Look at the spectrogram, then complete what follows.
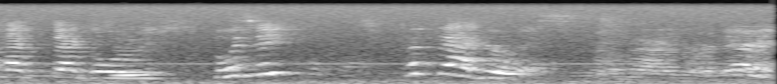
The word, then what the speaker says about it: Pythagoras: He's not Pythagoras. Who is he? Pythagoras. There he is. He's like toga and everything. That's how you say it. Pythagoras, right?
